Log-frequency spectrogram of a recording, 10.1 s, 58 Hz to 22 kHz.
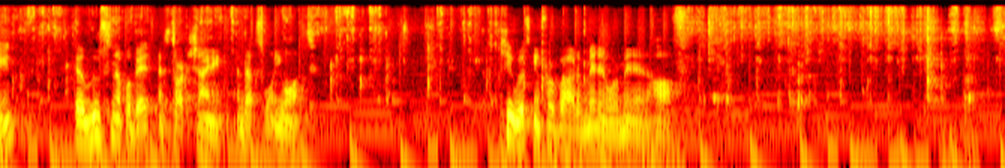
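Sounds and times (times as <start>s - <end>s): whisk scraping metal saucepan: 0.0s - 10.0s.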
